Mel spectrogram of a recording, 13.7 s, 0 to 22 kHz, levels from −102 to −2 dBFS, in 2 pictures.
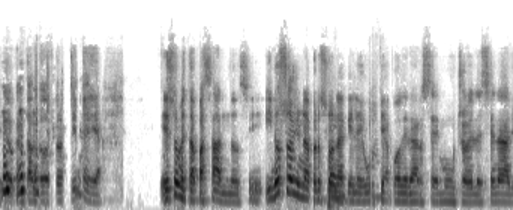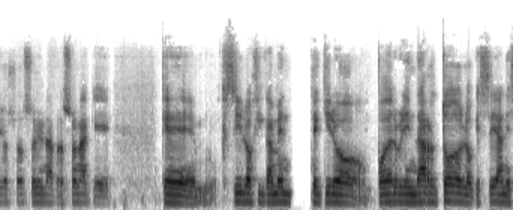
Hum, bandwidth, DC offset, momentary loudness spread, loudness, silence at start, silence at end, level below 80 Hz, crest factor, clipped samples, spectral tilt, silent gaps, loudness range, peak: none; 10.5 kHz; under 0.1%; 13 LU; -21 LUFS; 0 s; 0 s; -58 dBFS; 20 dB; under 0.1%; -5.5 dB/octave; 10.89-10.97 s; 5 LU; -2 dBFS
